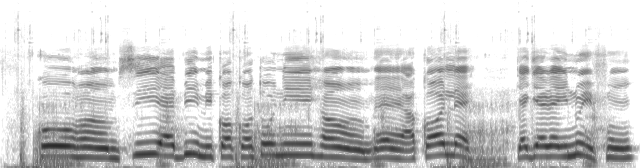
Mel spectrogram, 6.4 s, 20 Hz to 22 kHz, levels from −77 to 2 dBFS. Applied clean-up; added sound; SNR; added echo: none; Growling; 16 dB; none.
